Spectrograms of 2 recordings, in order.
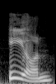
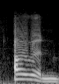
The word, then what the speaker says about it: Eoin: The name's spelled E-O-I-N, by the way. – Yes. And, of course, it's, according to the blurb on the black, Ian, pronounced Owen, by the way, Colfer was born and raised in Wexford, Ireland.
